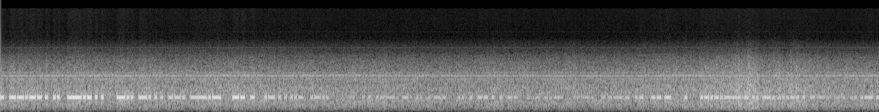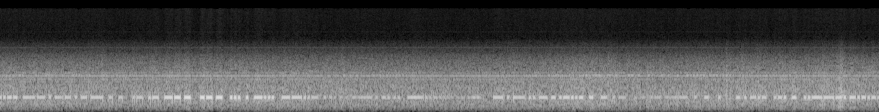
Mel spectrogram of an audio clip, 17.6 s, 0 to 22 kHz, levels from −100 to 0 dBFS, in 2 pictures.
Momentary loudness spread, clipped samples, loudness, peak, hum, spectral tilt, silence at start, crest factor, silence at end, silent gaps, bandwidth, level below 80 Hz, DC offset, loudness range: 11 LU; under 0.1%; -23 LUFS; -8 dBFS; none; -7.5 dB/octave; 0 s; 14 dB; 0 s; none; 4.3 kHz; -66 dBFS; under 0.1%; 7 LU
